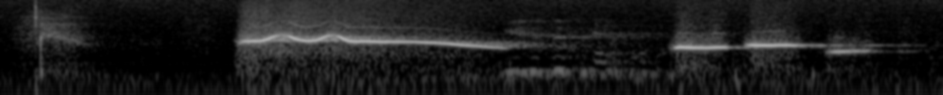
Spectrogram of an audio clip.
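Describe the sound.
A lone whistler carries a slow, lonesome Western showdown-style melody, warbling on a few notes before drawing out a long, sliding phrase, then returning with a shorter second phrase, clear.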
